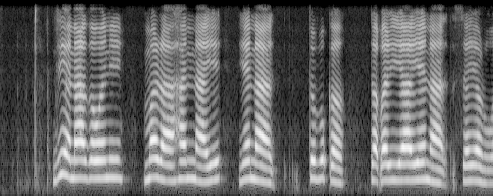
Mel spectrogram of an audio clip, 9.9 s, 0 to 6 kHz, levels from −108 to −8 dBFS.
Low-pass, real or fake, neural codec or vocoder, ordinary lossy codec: 5.4 kHz; fake; codec, 16 kHz, 4 kbps, FunCodec, trained on Chinese and English, 50 frames a second; none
